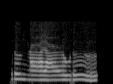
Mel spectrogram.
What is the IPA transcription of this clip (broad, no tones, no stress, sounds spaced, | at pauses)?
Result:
ɾ ɯ ŋ ʕ ɛ ʕ u ɾ ɯ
